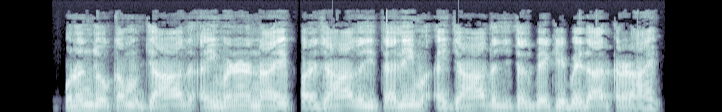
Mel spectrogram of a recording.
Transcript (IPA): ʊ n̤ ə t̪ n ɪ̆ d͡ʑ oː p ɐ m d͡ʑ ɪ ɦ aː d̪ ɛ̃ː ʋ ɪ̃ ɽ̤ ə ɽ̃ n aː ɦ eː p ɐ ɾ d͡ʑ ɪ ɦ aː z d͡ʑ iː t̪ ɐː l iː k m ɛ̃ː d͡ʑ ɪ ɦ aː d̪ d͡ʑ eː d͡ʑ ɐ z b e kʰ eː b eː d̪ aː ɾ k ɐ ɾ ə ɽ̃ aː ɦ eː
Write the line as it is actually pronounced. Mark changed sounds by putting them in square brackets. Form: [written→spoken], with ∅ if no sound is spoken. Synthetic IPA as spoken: ʊ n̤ ə [t̪→∅] n ɪ̆ d͡ʑ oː [p→k] ɐ m d͡ʑ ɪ ɦ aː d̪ ɛ̃ː ʋ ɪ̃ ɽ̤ ə ɽ̃ n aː ɦ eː p ɐ ɾ d͡ʑ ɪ ɦ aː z d͡ʑ iː t̪ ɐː l iː [k→∅] m ɛ̃ː d͡ʑ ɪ ɦ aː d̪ d͡ʑ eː d͡ʑ ɐ z b e kʰ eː b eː d̪ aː ɾ k ɐ ɾ ə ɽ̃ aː ɦ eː

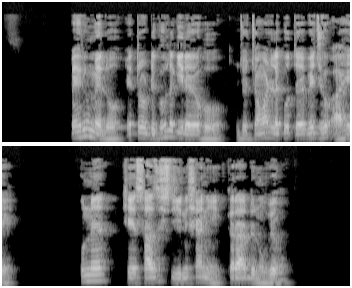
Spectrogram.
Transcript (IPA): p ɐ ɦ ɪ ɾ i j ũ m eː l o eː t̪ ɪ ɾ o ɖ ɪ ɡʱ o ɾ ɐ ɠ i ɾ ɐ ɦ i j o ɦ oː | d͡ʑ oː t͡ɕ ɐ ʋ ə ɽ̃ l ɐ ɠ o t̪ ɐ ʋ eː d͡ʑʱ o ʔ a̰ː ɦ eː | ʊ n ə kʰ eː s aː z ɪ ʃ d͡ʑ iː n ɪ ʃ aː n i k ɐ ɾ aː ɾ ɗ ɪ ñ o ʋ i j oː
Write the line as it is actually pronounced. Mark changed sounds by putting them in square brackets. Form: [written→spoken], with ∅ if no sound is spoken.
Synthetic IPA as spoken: p ɐ ɦ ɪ ɾ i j ũ m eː l o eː t̪ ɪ ɾ o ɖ ɪ ɡʱ o [ɾ→l] ɐ ɠ i ɾ ɐ ɦ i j o ɦ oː | d͡ʑ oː t͡ɕ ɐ ʋ ə ɽ̃ l ɐ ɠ o t̪ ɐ ʋ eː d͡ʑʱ o ʔ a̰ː ɦ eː | ʊ n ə kʰ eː s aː z ɪ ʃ d͡ʑ iː n ɪ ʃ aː n i k ɐ ɾ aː ɾ ɗ ɪ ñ o ʋ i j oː

